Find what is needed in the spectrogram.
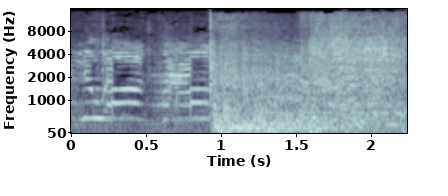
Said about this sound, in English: And when the shotgun accidentally went off,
